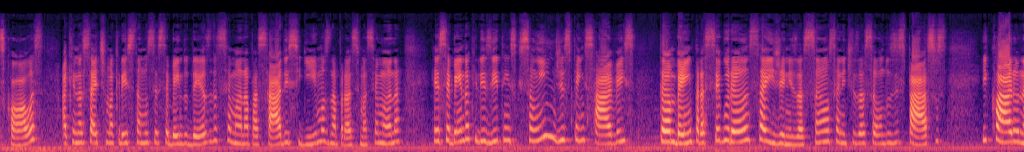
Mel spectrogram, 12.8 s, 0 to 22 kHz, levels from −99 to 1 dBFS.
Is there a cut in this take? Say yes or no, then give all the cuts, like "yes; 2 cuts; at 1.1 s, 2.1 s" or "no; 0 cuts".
no; 0 cuts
